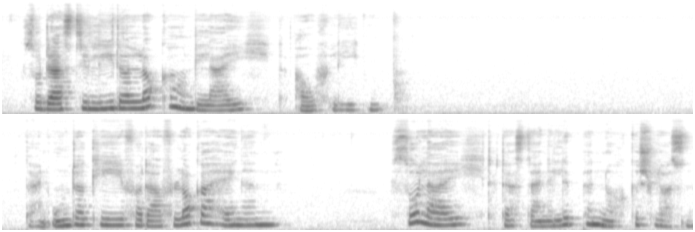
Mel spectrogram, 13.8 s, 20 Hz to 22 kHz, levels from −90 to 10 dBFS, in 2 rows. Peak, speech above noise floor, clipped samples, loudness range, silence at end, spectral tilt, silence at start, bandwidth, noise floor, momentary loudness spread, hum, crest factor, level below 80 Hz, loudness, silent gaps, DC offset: -24 dBFS; 30 dB; under 0.1%; 15 LU; 0 s; -4.5 dB/octave; 0.2 s; over 20 kHz; -70 dBFS; 17 LU; none; 20 dB; -70 dBFS; -41 LUFS; none; under 0.1%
